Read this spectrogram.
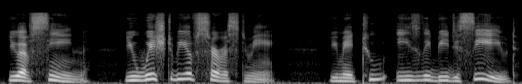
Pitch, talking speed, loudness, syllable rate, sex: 180 Hz, 185 wpm, -20 LUFS, 5.4 syllables/s, female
